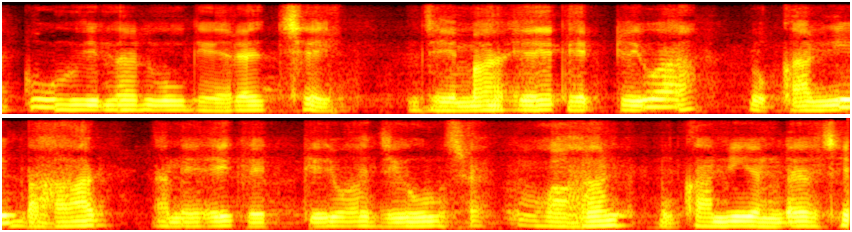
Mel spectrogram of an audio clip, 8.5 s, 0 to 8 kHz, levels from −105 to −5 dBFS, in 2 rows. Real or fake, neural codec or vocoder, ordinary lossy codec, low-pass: fake; codec, 16 kHz in and 24 kHz out, 0.6 kbps, FireRedTTS-2 codec; none; 7.2 kHz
